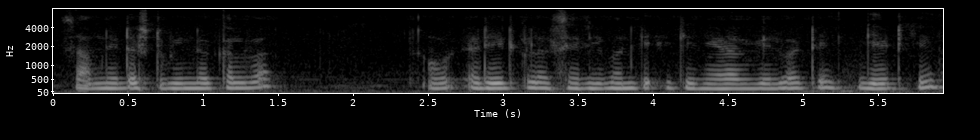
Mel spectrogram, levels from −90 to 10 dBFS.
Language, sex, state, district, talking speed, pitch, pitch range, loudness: Bhojpuri, male, Uttar Pradesh, Gorakhpur, 160 wpm, 180 Hz, 180-190 Hz, -39 LUFS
